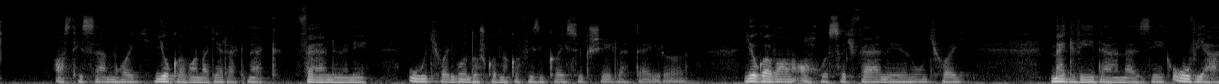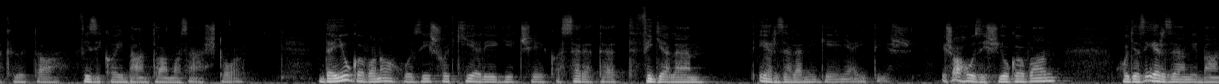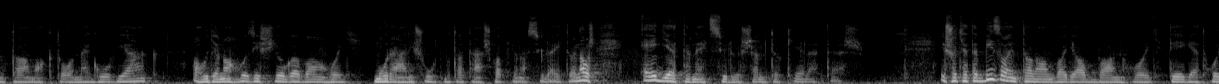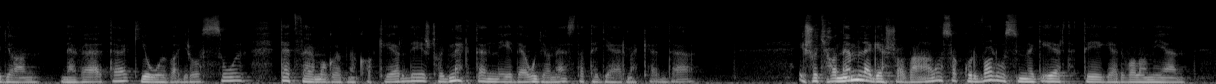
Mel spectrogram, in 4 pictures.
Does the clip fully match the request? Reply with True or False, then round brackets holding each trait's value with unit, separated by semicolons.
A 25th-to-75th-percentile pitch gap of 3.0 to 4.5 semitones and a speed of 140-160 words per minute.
False (3.4 semitones; 125 wpm)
